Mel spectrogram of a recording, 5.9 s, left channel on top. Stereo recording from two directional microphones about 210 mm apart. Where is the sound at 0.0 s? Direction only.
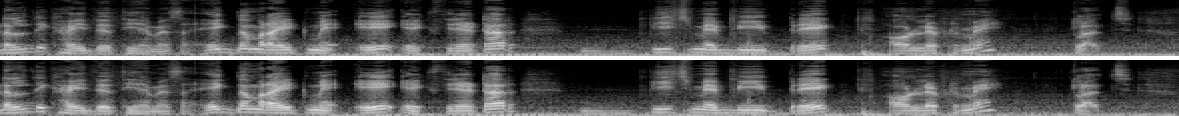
25° right (ahead or behind).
